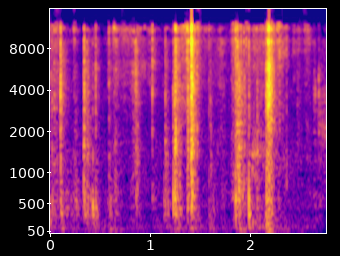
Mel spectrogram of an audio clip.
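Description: Tim Holtz paper being cut into scraps for ephemera: a quick, uneven run of crisp clicks and snips, moderately close, with no talking.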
